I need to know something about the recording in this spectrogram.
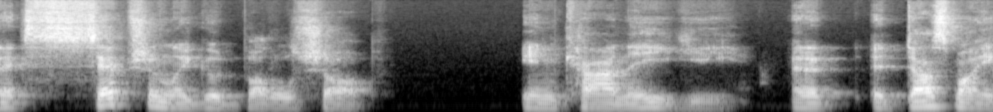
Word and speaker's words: Carnegie: specials are you criticizing my pronunciation of carnegi that's how locals say it Cari depends where you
